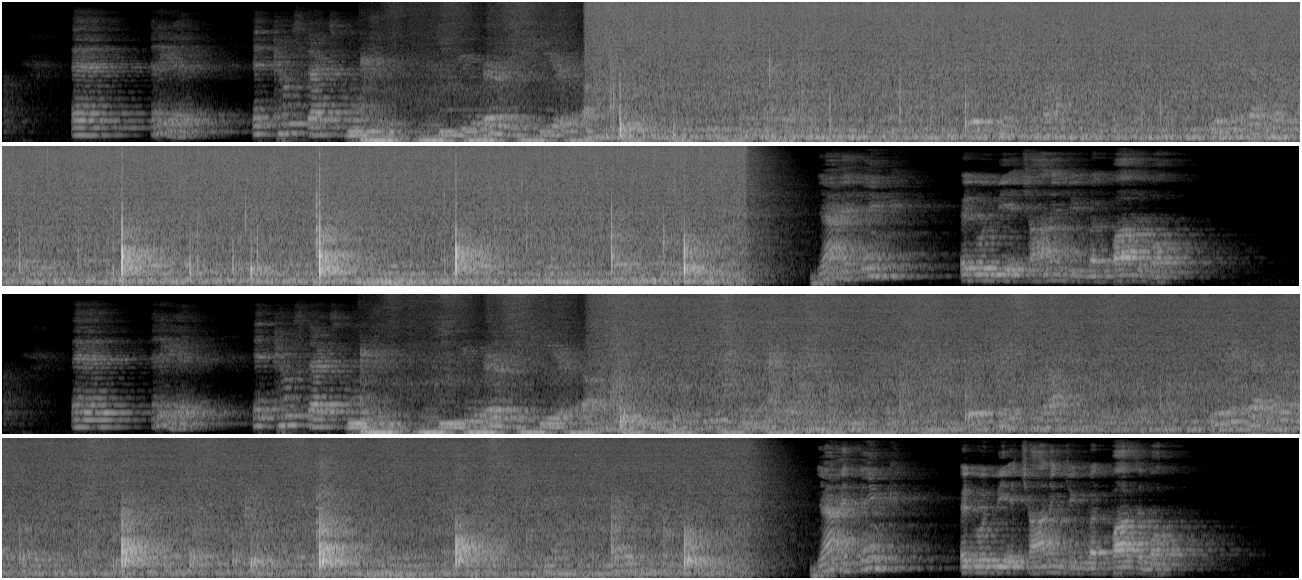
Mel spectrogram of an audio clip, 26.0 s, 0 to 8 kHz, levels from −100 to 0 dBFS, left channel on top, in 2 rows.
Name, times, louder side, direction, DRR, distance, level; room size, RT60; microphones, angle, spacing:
voice 1, 0.7-1.2 1.5-2.0 2.5-3.9 4.4-6.4 6.7-9.0 9.6-11.4 12.1-13.9 14.4-17.1 17.7-18.0 18.3-18.7 19.0-20.0, left 1 dB, 50° left, -9 dB, 0.9 m, -48 dB
sound 1, 3.4-8.9 9.1-9.9, right 1 dB, 5° left, 0.6 m, -44 dB
sound 2, 3.4-19.0, right 1 dB, 40° right, 1.3 m, -52 dB
sound 3, 5.8-20.4, left 5 dB, 75° left, 0.3 m, -37 dB
voice 2, 21.1-21.8 22.6-24.6, right 1 dB, 65° right, 1 dB, 0.6 m, -43 dB
5.4 x 2.3 x 3.5 m, 1.4 s
head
